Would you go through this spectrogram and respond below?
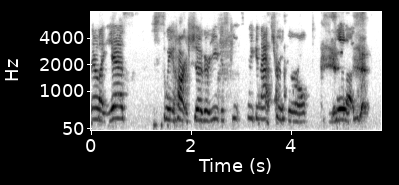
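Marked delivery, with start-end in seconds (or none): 0.4-4.4 put-on Southern accent. Imagining an ancestor's encouragement from the other side, in an imitated southern accent. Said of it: "they were saying it in their southern accent".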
